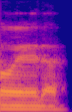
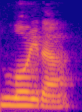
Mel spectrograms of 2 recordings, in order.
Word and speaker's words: Loida: She's not Loeda, which I don't even think I even say it right still to this day, 9 years later. Is it Loeda? How do you? It's Loida. Loida.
